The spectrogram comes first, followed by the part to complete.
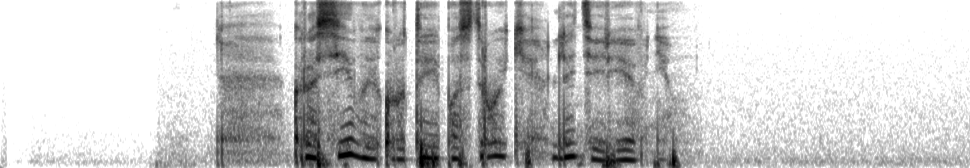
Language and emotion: Russian, sad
